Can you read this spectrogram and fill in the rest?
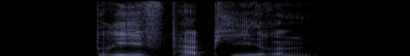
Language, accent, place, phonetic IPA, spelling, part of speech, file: German, Germany, Berlin, [ˈbʁiːfpaˌpiːʁən], Briefpapieren, noun, De-Briefpapieren.ogg
- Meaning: dative plural of Briefpapier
